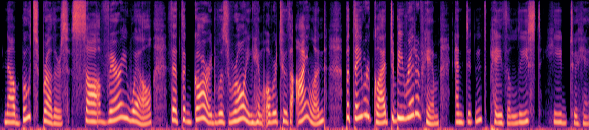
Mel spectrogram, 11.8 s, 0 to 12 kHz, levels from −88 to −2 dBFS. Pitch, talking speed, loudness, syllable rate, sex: 240 Hz, 170 wpm, -18 LUFS, 3.7 syllables/s, female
